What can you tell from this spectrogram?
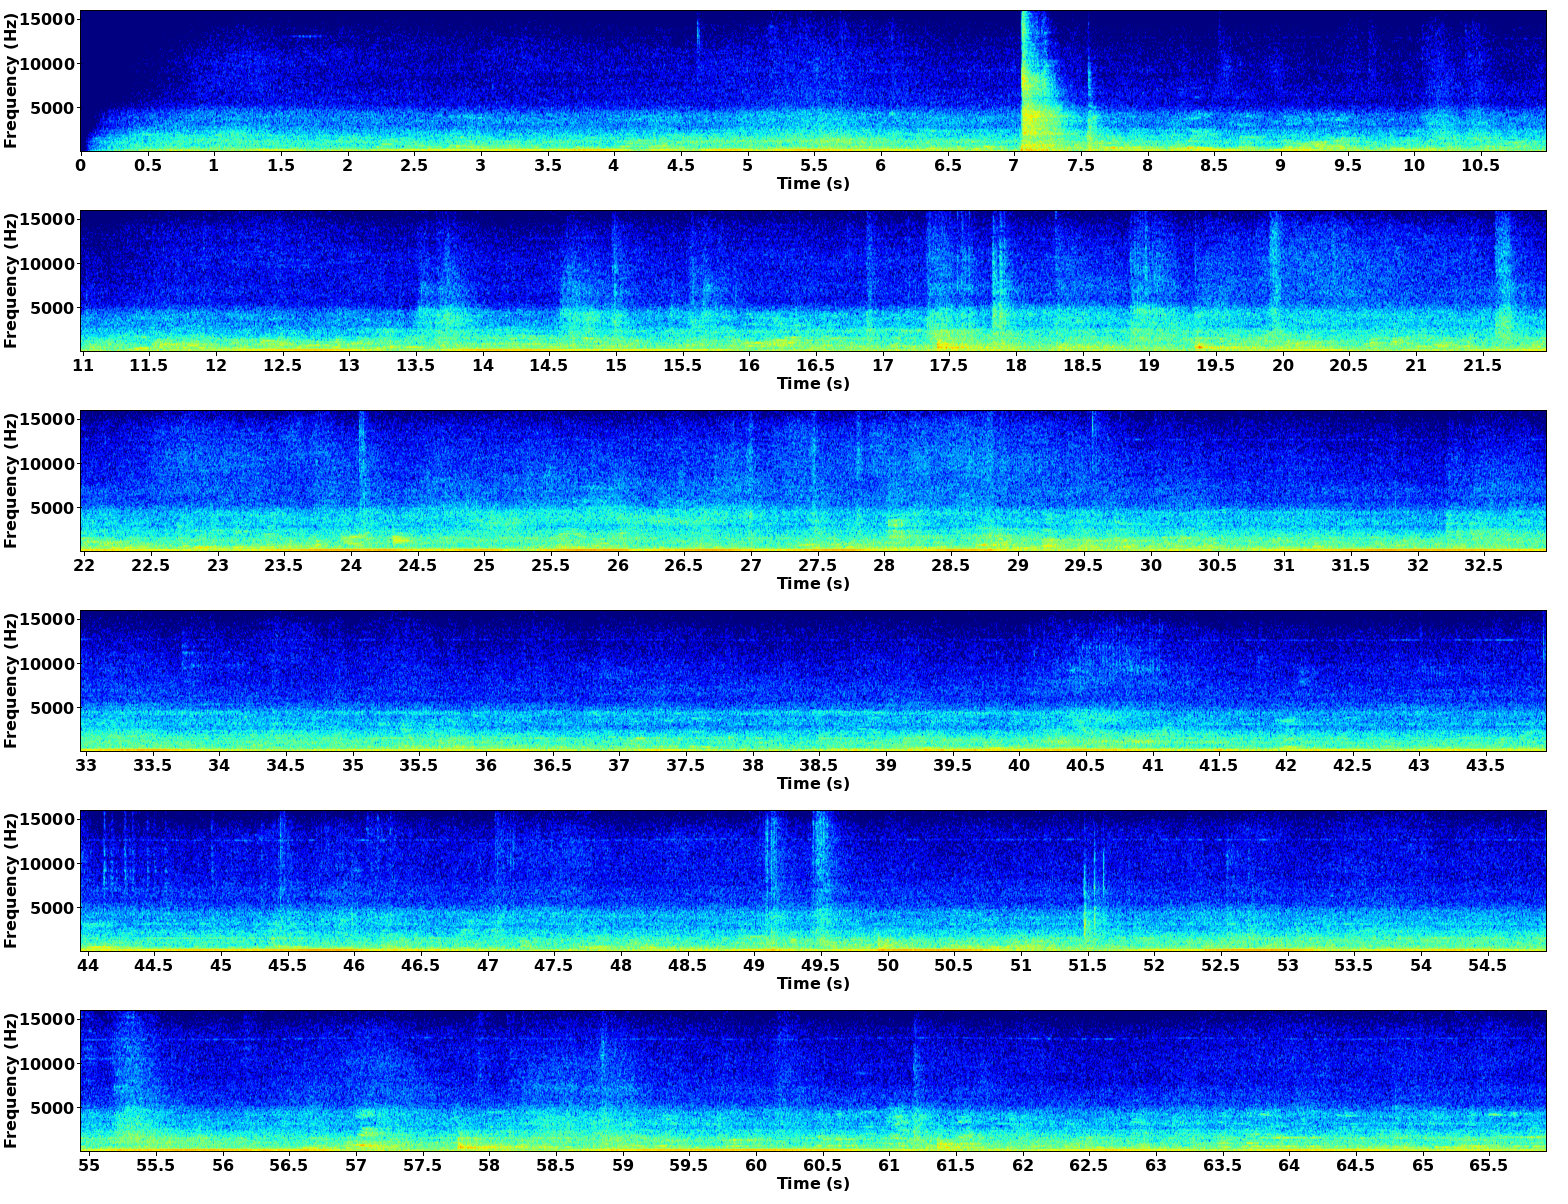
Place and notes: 仁愛黃昏市場, Luzhu Dist., Taoyuan City - Traditional evening market
Traditional evening market, traffic sound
